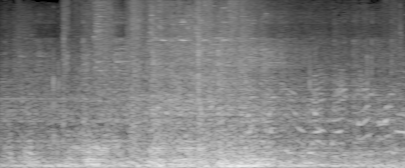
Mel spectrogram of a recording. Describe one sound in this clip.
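An explosion bursts with a loud roar and crackle.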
